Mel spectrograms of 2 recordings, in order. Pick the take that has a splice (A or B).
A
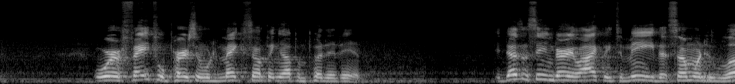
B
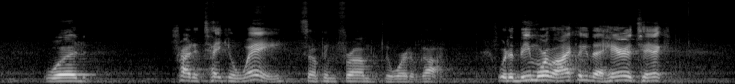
A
